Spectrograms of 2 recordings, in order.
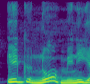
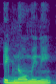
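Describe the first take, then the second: First: ignominy drawn out slowly with a swinging tune; syllable by syllable. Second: Said in the usual way. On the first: Shown as a demonstration. Teacher repeating ignominy for students, slowly, part by part. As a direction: stretch ig, no, mini apart in ignominy. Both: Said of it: "क्या बन गई".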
